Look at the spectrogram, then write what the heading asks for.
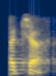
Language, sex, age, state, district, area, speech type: Hindi, male, 45-60, Rajasthan, Jodhpur, urban, conversation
